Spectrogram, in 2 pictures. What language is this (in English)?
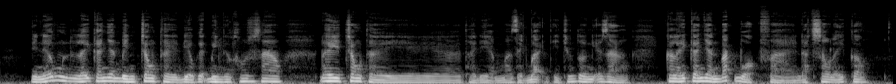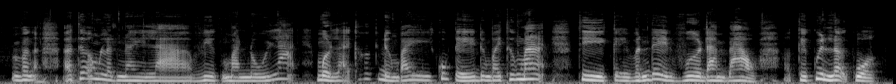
Vietnamese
